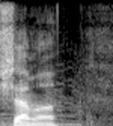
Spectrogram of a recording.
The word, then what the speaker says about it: Shema: spell that at shema.kama so your name's Shema a lot of people when they see your name they don't always call you shamma you've probably been called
